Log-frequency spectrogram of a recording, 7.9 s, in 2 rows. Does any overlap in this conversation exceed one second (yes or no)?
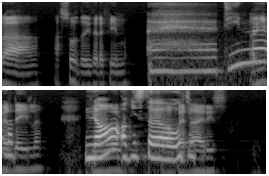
no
